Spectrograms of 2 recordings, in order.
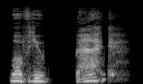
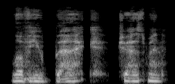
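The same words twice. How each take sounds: First: Low, slow, wondering question; deep male voice asking. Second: Deep male voice. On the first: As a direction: ask it low, hardly believing. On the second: Sarge voiced low. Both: Acted.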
